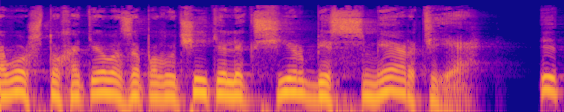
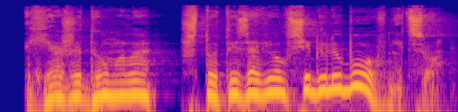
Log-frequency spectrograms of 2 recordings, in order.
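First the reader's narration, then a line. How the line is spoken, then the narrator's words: Slightly bewildered. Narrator (Russian): сказала немного растерянно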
